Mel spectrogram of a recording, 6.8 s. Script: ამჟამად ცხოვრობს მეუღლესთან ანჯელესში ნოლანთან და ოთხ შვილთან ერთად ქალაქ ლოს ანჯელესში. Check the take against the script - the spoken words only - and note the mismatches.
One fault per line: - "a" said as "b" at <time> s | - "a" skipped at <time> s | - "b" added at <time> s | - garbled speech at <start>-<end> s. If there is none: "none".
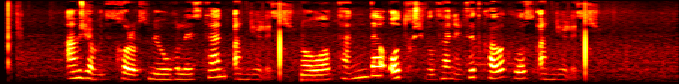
none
